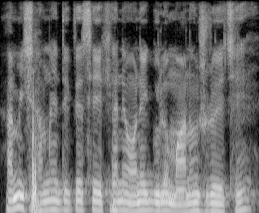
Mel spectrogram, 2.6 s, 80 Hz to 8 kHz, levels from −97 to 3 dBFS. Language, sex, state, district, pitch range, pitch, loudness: Bengali, male, West Bengal, Alipurduar, 115-125 Hz, 120 Hz, -16 LUFS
